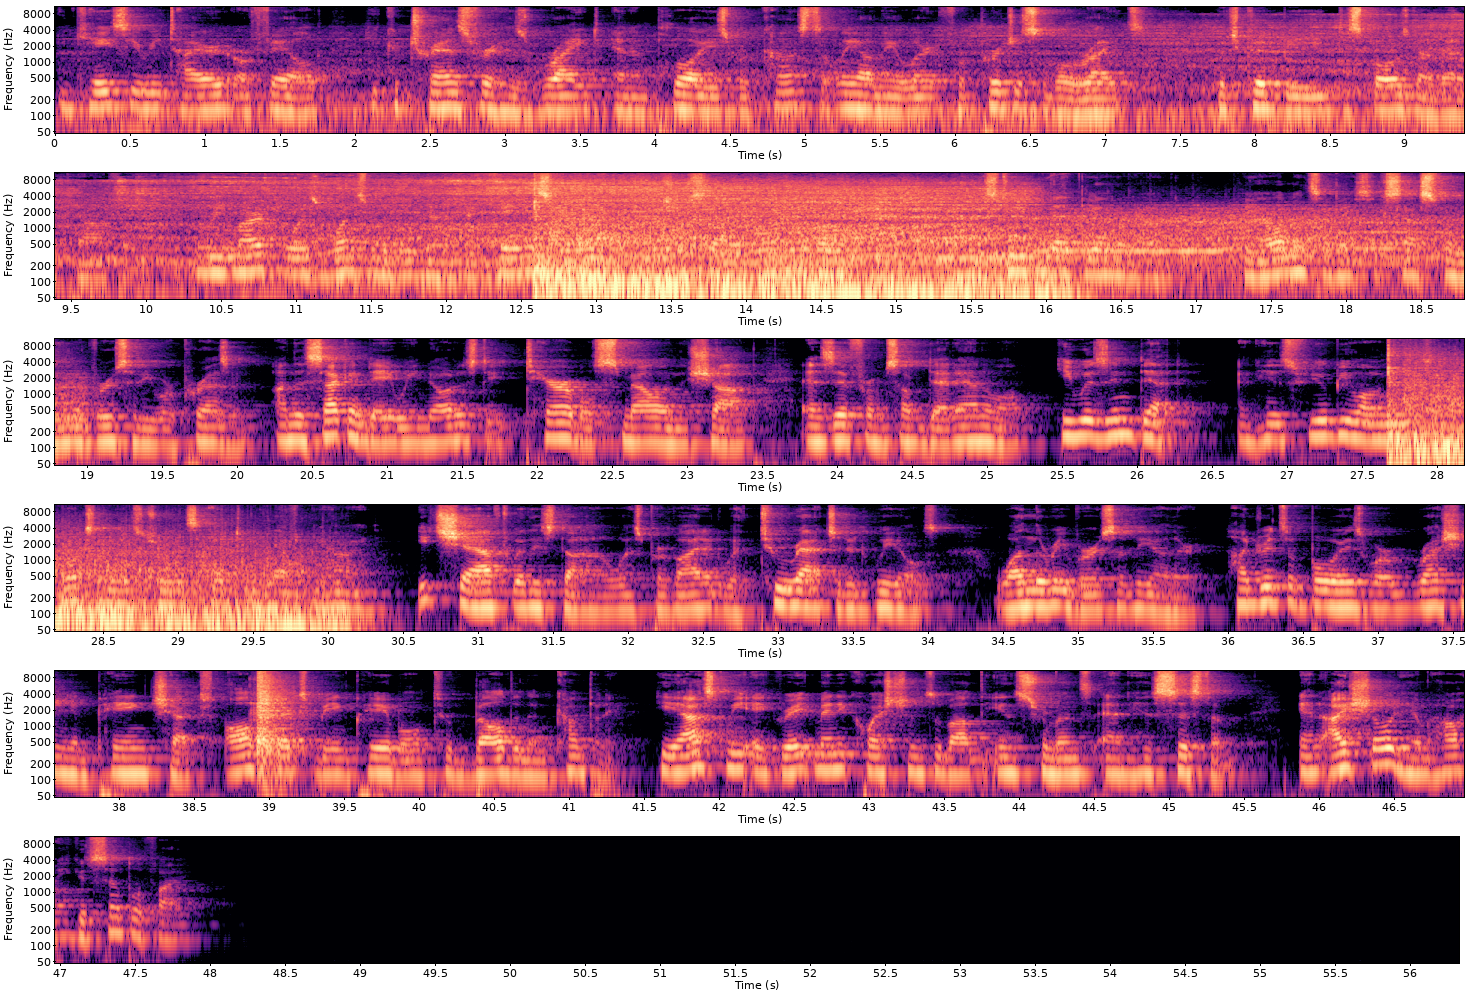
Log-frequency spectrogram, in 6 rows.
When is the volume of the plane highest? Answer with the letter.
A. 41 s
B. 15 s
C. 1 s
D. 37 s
B.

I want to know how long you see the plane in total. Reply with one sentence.
The plane can be heard for 19 seconds in total.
